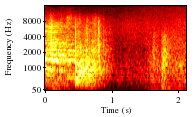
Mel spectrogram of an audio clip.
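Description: Dance music that stops abruptly about half a second in with a door thudding shut, followed by quiet with a few faint clicks.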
